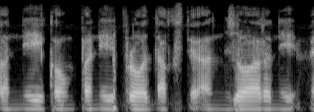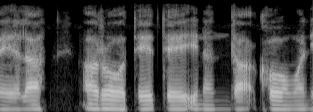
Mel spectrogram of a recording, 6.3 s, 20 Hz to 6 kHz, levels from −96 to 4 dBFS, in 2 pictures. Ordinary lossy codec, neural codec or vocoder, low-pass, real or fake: none; none; 5.4 kHz; real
